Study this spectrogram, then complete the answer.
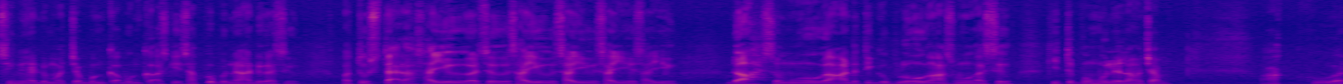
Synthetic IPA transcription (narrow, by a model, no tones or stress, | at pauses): sinĩadəmat͡ʃambəŋka̰ʔbəŋka̰ʔsə̥kḭʔsapəpənahɦadəɣasə | pat̪ust̪a̰ʔ̚lʔa̰hsajəɣasəsajəsajəsajəsajə̰ | dahsəmũəoɾaŋadat̪iɡəpulʊhoɾaŋs̬əmuəɣasəkit̪əp̬unmũləlahmat͡ʃam | a̰kʰua̰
